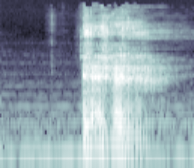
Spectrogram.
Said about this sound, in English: He cleared his throat again and coughed slightly.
